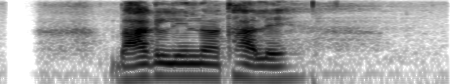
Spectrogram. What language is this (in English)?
Nepali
